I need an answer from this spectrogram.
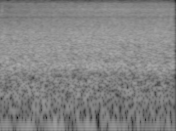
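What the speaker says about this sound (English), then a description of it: "We've got a nice babbling brook nearby." Near a babbling brook in Ladakh, water rushes in a dense, steady broadband roar, close and loud, with no pauses.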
